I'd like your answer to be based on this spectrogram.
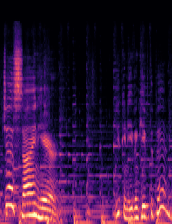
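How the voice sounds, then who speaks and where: A man plays a pushy, shady used-car salesman in a comic commercial. His hard sell is full of bluster, with very lively swings in pitch. Music plays clearly behind him. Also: a little slow. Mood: pushy, slick.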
